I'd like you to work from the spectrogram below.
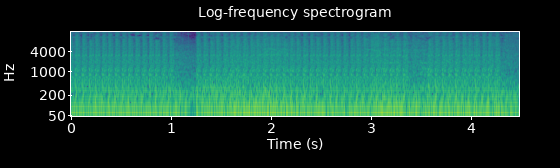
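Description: Rapid rifle gunfire in the Starship Troopers game, loud continuous automatic bursts with a short break near the start, no talk.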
